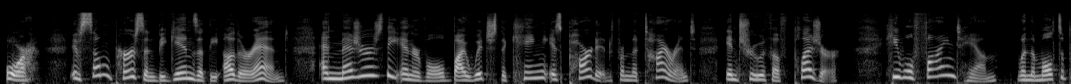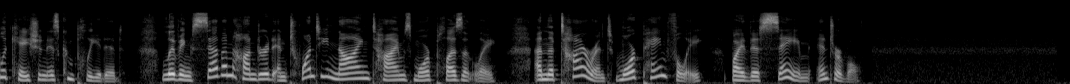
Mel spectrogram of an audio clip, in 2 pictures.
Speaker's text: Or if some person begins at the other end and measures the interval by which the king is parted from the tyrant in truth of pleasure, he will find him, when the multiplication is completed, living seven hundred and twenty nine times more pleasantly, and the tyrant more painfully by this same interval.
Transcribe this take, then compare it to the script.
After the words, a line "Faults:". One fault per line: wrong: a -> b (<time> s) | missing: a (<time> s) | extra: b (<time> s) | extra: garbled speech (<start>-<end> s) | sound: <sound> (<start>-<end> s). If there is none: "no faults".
Or if some person begins at the other end and measures the interval by which the king is parted from the tyrant in truth of pleasure, he will find him, when the multiplication is completed, living seven hundred and twenty nine times more pleasantly, and the tyrant more painfully by this same interval.
Faults:
no faults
